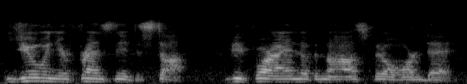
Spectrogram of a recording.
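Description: A man's voice: medium pitch, fairly even intonation, moderate pace, a bit bright. A man on a livestream ranting angrily, with heavy profanity and threatening emphasis. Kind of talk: angry livestream rant. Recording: dull lo-fi stream audio with faint hiss.

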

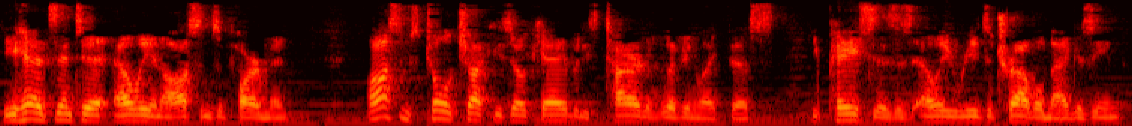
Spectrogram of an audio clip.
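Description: A man with a husky voice reading stage directions at a script table read. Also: mid-range voice, fairly quick, highs cut off, soft background music.

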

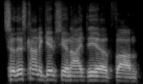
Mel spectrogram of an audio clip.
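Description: A man's voice: medium pitch, a little fast, clean tone, no echo. A middle-aged man giving an informal club presentation, explaining things in a conversational way. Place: indoor meeting room.

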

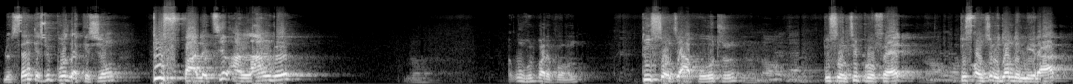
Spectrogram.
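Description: A man's voice: fairly high pitch, sing-song. Emphatic preacher, a man. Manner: emphatic, questions the audience, drawn-out stresses. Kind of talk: sermon.

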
